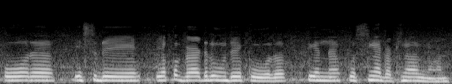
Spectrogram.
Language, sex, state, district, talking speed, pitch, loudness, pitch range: Punjabi, male, Punjab, Kapurthala, 145 wpm, 185 Hz, -12 LUFS, 175-190 Hz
